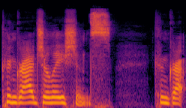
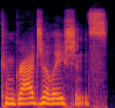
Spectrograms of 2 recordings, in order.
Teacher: the T in congratulations, we say like a J sound.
